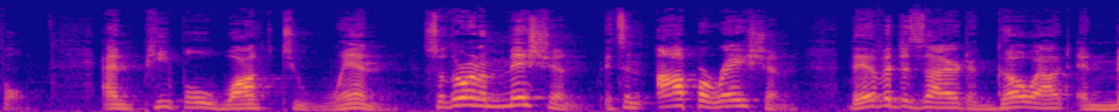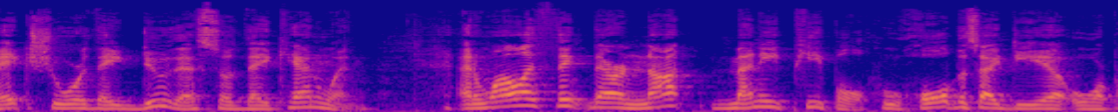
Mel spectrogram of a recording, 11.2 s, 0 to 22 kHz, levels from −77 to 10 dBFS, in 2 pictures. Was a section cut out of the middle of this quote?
yes; 1 cut; at 2.1 s

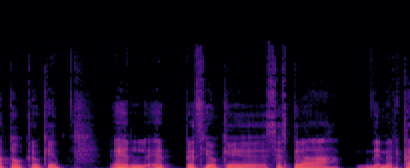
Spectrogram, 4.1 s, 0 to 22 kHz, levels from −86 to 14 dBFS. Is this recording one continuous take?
yes; 0 cuts

